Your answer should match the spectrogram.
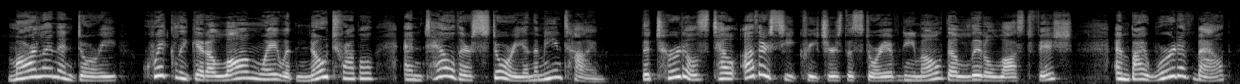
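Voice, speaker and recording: A woman narrating a scripted children's story in an expressive, dramatic way. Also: a little high, dry recording.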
